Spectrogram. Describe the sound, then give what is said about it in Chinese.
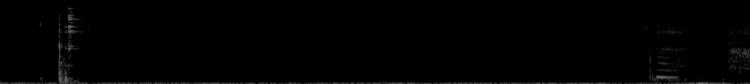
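Glasses clink together once in a toast, a short, bright chime near the start, followed by quiet stretches and some soft rustling and shuffling noises toward the end. “干杯！”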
